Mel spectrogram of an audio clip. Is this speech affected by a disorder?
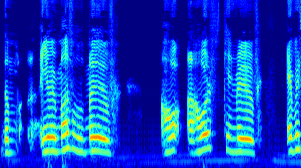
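Yes: double hemiplegia cerebral palsy; right side weaker than left.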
